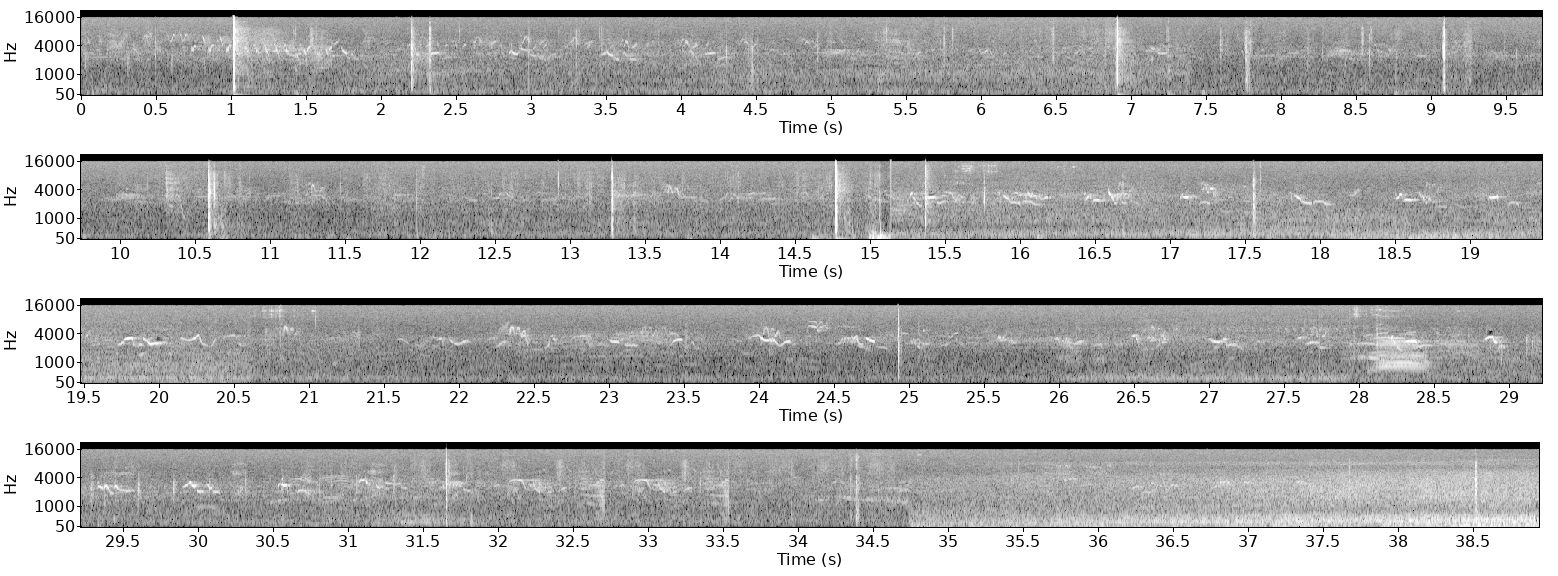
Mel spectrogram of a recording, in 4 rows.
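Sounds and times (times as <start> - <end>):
small birds chirping: 0.0 - 37.8
baseball bat and glove pops: 0.4 - 3.1, 6.5 - 7.9, 8.5 - 9.7, 10.3 - 11.0, 13.1 - 13.6, 14.6 - 15.9, 24.9 - 25.1, 31.5 - 32.0.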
